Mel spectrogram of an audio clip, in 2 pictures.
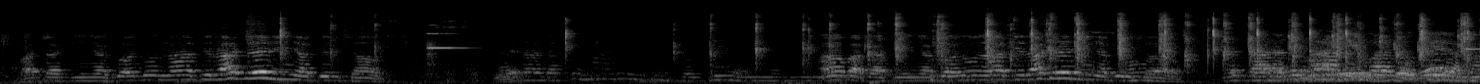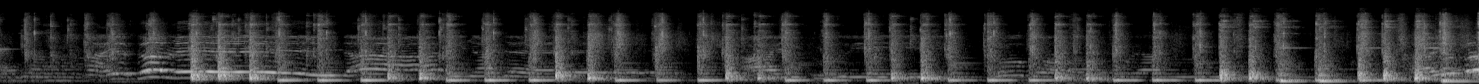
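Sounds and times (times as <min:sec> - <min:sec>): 
baiao music: 0:07.9 - 0:29.5.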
